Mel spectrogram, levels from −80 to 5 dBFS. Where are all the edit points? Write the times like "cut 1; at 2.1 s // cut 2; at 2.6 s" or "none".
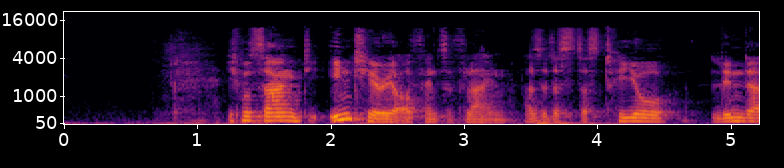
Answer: cut 1; at 1.8 s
